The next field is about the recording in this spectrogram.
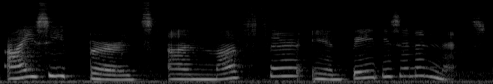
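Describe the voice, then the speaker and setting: Woman as little girl pig, high and lively, curious, chatty, storybook character, faint background noise. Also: slow. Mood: excited. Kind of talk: children's storybook read-aloud.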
